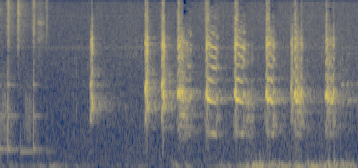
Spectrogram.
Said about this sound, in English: In early Minnesota history, these sounds were common. Turkeys clucking and calling.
